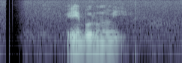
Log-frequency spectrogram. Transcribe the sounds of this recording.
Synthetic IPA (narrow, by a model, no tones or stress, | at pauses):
ḛjeboɾunoʋiː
